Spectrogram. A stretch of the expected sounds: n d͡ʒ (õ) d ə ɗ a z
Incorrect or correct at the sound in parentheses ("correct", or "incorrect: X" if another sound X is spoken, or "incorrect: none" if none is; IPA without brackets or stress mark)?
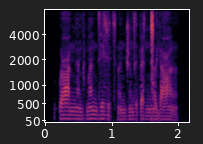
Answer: correct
